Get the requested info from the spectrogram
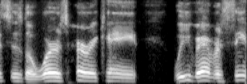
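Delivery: mock sobbing weatherman voice, high and teary. Retelling a weatherman on tv: imitating a crying weatherman.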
